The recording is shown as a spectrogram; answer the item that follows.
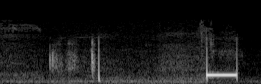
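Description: Busy tone on a telephone line after the call is cut off: a few faint clicks, then one short, steady electronic beep at the end.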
